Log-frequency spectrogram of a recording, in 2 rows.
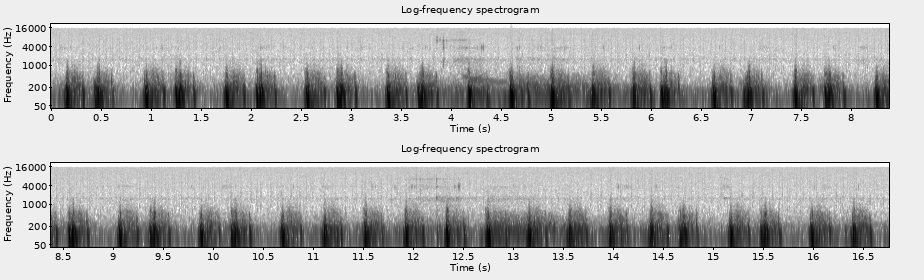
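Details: Heart sounds with frequent arrhythmia attributed to cardiac compression; about 74 a minute with uneven spacing and frequent out-of-rhythm beats; irregular heartbeat with many extra beats.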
